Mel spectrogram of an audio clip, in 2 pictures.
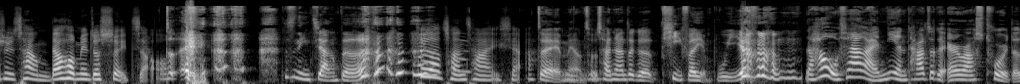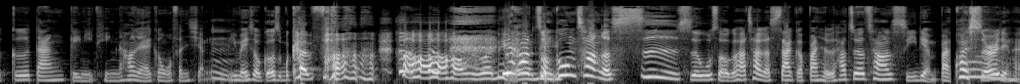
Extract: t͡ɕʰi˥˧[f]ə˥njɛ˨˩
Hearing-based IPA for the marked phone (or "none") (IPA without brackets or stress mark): f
